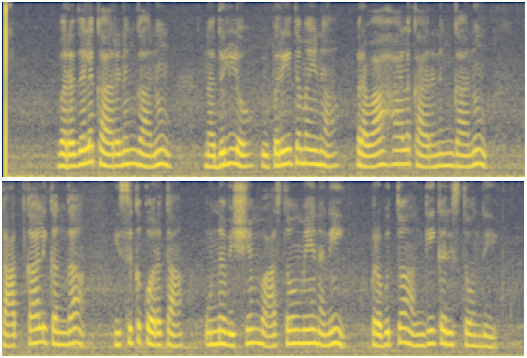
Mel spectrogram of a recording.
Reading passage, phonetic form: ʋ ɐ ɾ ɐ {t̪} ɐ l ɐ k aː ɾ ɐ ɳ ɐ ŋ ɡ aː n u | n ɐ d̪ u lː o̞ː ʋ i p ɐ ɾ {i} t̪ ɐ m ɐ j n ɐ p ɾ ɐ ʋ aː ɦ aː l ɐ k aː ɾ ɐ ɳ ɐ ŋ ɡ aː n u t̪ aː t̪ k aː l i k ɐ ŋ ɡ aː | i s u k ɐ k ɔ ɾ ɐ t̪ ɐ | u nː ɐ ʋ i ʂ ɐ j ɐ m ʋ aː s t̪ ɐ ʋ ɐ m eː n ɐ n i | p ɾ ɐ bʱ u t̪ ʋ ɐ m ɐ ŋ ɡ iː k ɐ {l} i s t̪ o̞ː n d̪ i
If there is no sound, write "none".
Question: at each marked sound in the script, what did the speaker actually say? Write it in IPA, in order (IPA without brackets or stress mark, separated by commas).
d̪, iː, ɾ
